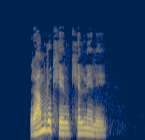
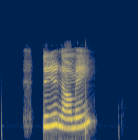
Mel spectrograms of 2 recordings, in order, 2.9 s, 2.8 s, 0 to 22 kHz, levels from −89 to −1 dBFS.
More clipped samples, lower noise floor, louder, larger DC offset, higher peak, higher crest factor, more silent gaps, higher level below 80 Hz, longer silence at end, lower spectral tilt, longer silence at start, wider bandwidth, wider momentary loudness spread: neither; first, -86 dBFS vs -63 dBFS; second, -21 LUFS vs -13 LUFS; neither; about the same, -2 dBFS vs -2 dBFS; first, 20 dB vs 14 dB; neither; second, -66 dBFS vs -58 dBFS; second, 0.8 s vs 0.95 s; first, -7 dB/octave vs -3 dB/octave; second, 0.6 s vs 0.85 s; first, 11 kHz vs 7 kHz; about the same, 12 LU vs 10 LU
